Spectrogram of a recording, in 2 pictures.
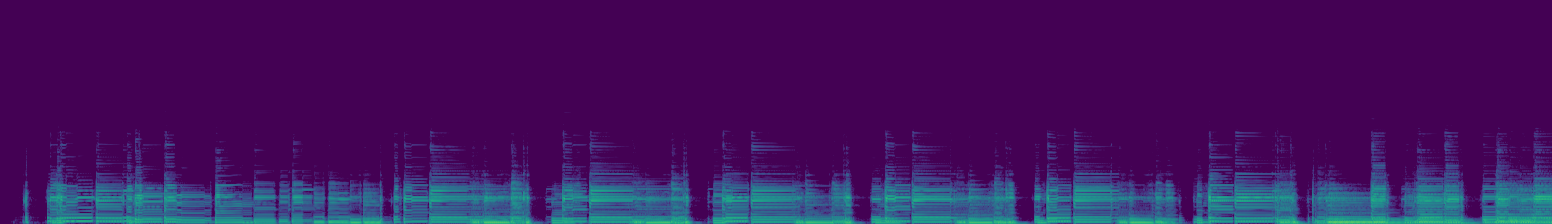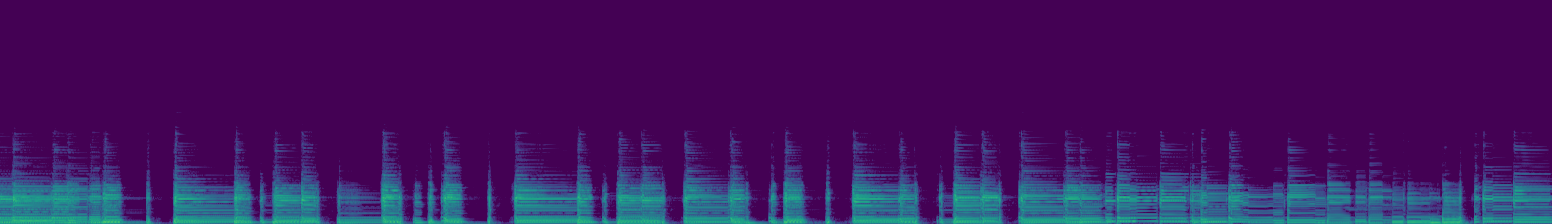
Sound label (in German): E Gitarre Clean UAD Apollo Twin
